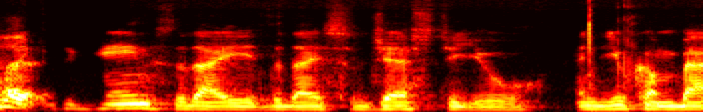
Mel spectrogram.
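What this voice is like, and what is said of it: Usual voice. Nothing is said of it.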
